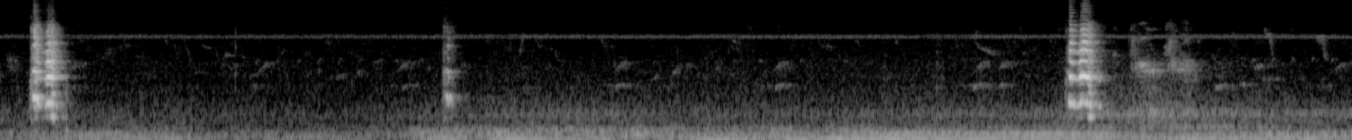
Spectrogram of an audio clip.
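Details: A gander gives two harsh, raspy cough-like bursts and one fainter one, with a steady low hum behind; respiratory whistling and coughing.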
